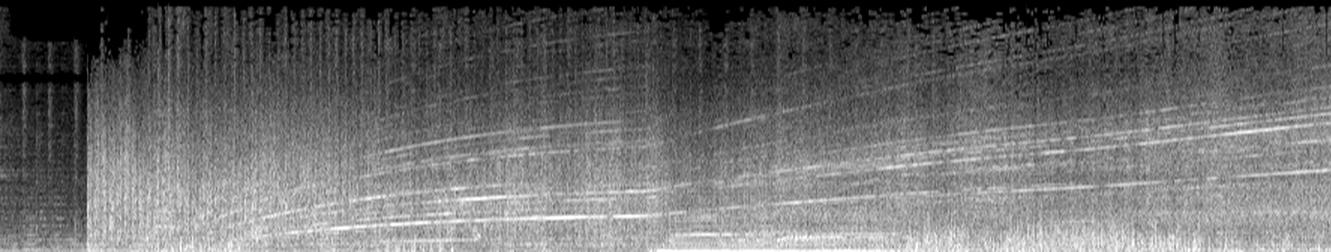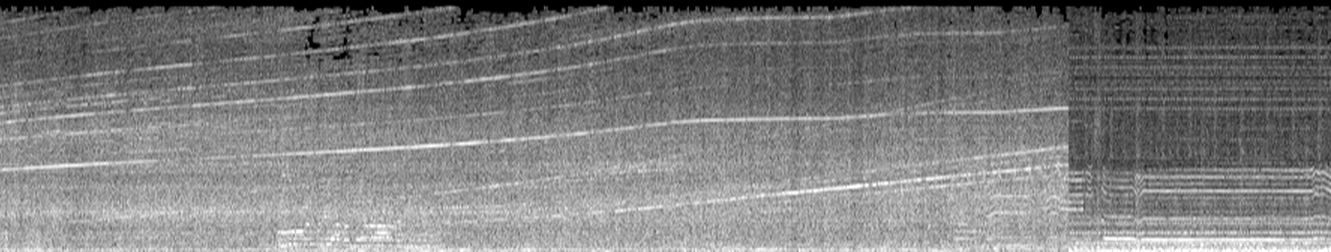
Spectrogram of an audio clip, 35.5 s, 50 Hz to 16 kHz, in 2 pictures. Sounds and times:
Helicopter: 0.0s - 35.5s
Outside, rural or natural: 0.0s - 35.5s.

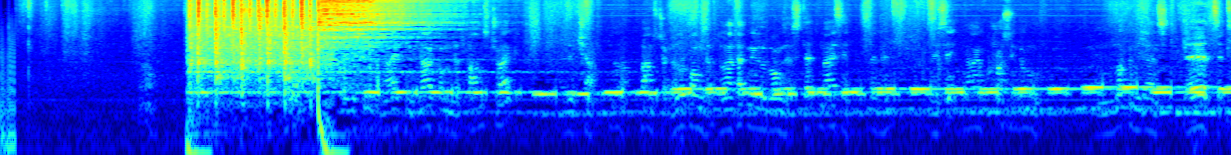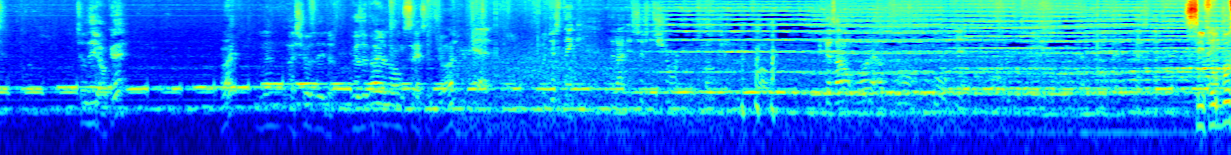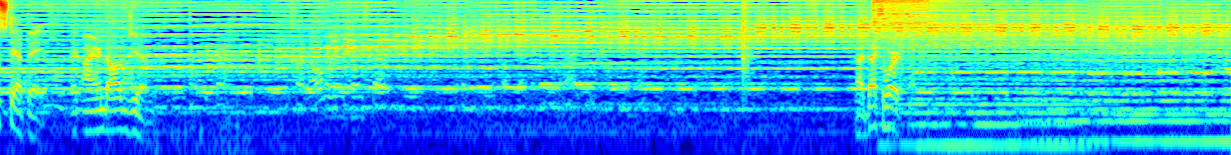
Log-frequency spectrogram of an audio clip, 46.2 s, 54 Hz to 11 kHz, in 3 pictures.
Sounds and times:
Music: 2.3s - 46.1s
Speech: 4.4s - 6.4s, 7.0s - 10.6s, 11.6s - 13.0s, 13.8s - 15.5s, 16.4s - 17.0s, 18.2s - 21.6s, 30.2s - 32.7s, 41.5s - 42.1s.

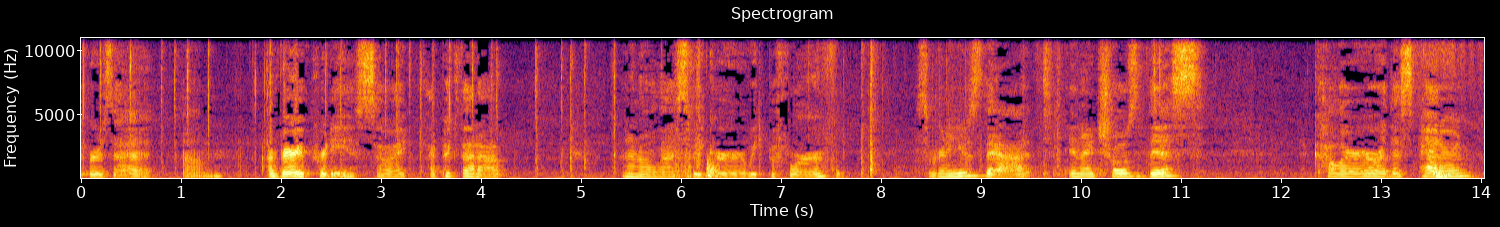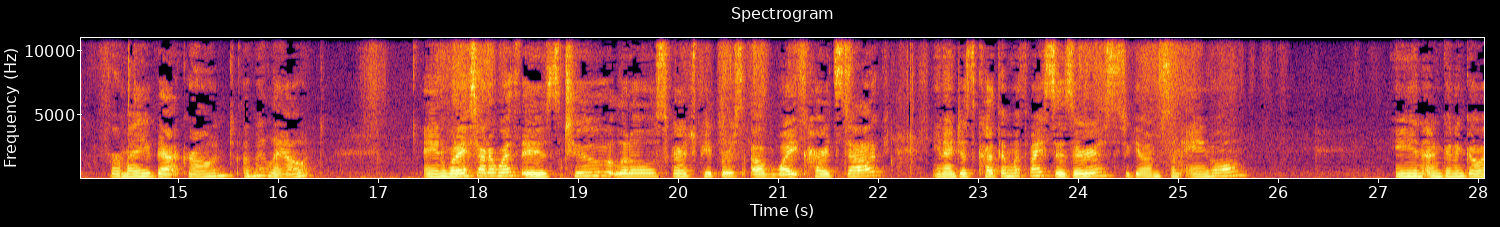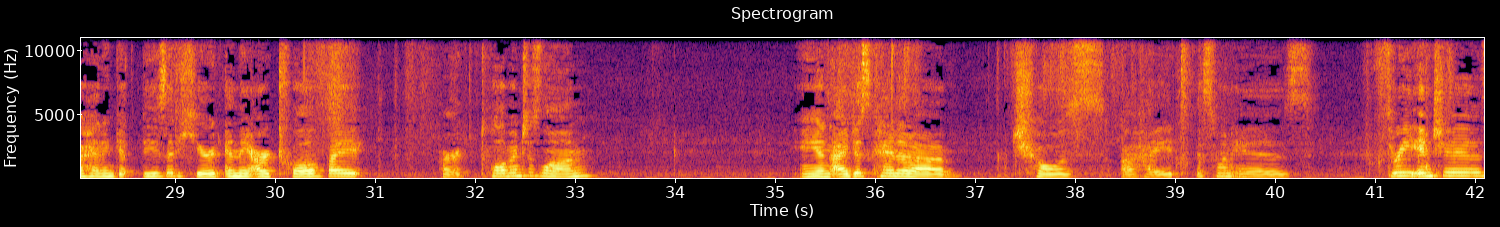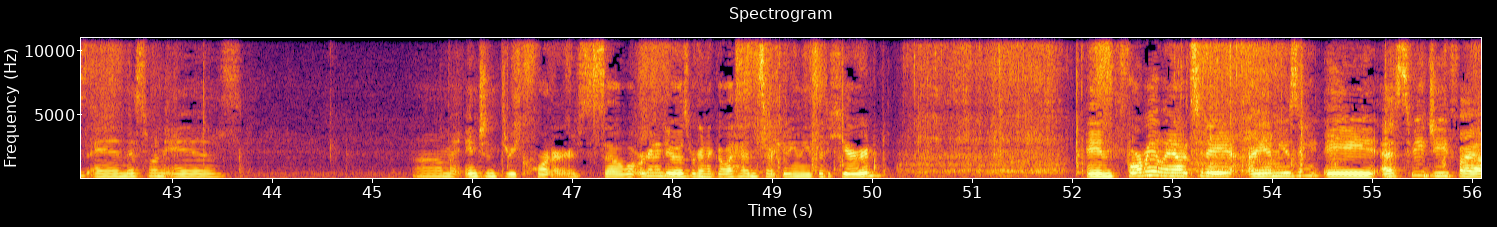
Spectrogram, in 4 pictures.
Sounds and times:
Speech: 0.0s - 4.3s, 5.4s - 7.6s, 8.4s - 11.2s, 12.3s - 16.4s, 17.4s - 25.7s, 27.2s - 30.9s, 31.6s - 33.2s, 35.2s - 40.4s, 41.1s - 43.7s, 45.4s - 50.1s, 52.1s - 56.0s.

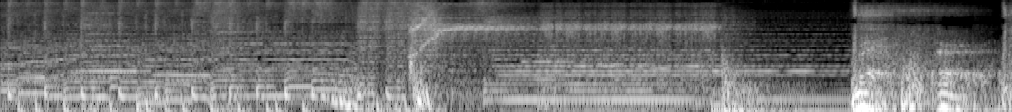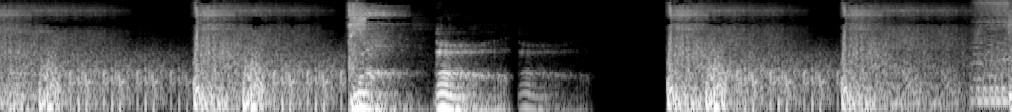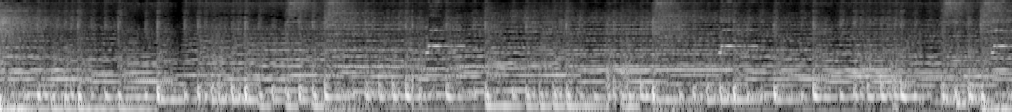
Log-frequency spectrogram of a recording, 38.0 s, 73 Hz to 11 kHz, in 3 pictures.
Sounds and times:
Burping, eructation: 11.7s - 12.4s, 18.0s - 20.1s.

